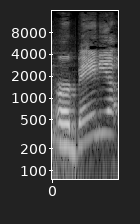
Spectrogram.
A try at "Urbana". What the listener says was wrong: Urbana, Ohio is real. Urbania. But that said Urbania, like Nia, like an I. Hold on, did it say Urbania? Urbana, Ohio is. There's no I in the city's name.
